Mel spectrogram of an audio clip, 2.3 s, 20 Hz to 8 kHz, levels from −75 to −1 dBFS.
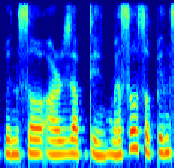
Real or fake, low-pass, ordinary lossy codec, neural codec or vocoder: fake; 7.2 kHz; none; codec, 16 kHz, 0.8 kbps, ZipCodec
